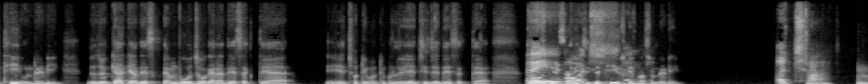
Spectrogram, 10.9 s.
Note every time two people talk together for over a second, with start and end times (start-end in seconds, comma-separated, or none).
6.6-8.2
